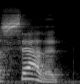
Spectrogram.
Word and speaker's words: salad: 沿着上牙根往后滑一下，反正 no I mean 就是我是说 a salad 就是一个沙拉，s a l a d 读慢了叫 salad，注意前面发 a，然后后面发 a，所以读成我们大声读一下 salad，不要读沙拉的，不是沙拉，这这不能这么读，叫 salad salad 这么一个声音，读快了之后，最后那个的。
